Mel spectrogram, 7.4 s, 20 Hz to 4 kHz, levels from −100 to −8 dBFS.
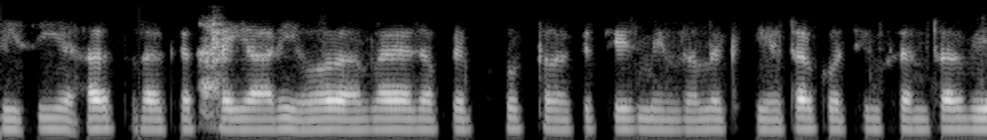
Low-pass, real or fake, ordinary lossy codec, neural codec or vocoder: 3.6 kHz; real; none; none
